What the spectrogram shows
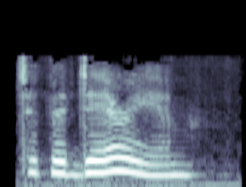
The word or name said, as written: tepidarium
